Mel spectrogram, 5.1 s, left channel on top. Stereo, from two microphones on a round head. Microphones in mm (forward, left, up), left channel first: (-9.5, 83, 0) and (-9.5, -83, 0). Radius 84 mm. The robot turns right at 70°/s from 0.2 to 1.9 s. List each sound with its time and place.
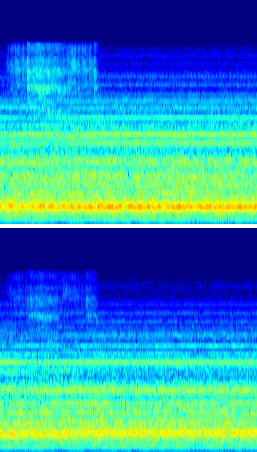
0.0 s an engine running: 5° left, 1.3 m; by 5.1 s 125° left, 1.3 m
